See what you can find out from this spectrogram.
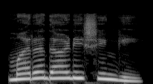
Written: ಮುರದಾಡಿಶಿಂಗಿ

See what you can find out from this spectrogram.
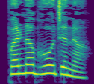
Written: ಪರ್ಣಭೋಜನ

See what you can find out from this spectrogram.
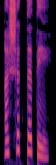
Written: ಅಶಕ್ತತೆ

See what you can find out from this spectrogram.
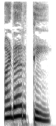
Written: ಅಡರ್ತಿ

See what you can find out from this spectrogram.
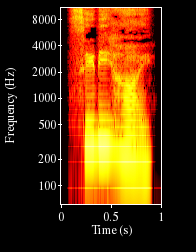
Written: ಸಿಡಿಹಾಯ್

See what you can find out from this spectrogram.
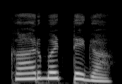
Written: ಕಾರ್ಬಟ್ಟೆಗ

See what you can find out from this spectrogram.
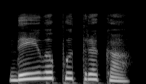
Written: ದೇವಪುತ್ರಕ

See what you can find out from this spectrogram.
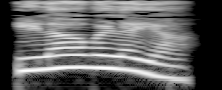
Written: ಇಳಾವಳಯ

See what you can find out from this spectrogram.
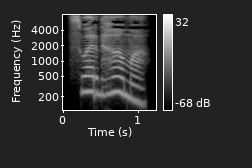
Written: ಸ್ವರ್ಧಾಮ

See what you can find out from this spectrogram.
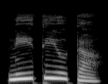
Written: ನೀತಿಯುತ

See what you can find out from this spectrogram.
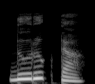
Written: ದೀರ್ಘತೆ

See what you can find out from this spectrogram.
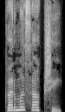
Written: ಕರ್ಮಸಾಕ್ಷಿ

